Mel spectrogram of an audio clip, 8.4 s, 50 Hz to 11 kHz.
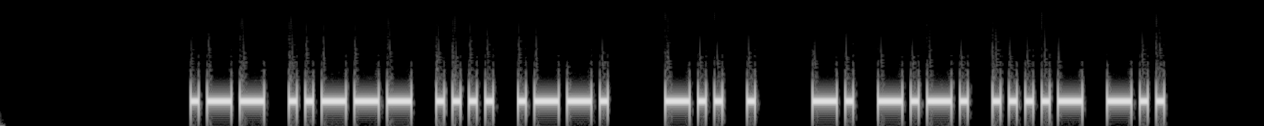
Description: Morse code, heard as a keyed tone, about 22 wpm, 700 Hz. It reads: W2HP DE NC4D
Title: USA Callsign DE Callsign - 4 Characters - 22wpm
